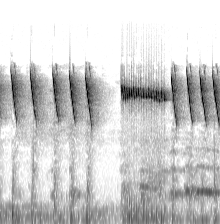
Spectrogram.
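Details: Sunbird singing actively, recorded for luring birds: five sharp high descending sweeps, a one-second steady buzzy trill, then four more falling sweeps; quiet low background hum.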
